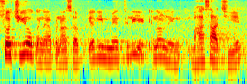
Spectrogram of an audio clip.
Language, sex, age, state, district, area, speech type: Maithili, male, 45-60, Bihar, Purnia, rural, spontaneous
